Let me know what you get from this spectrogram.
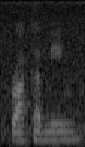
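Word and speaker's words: רחמים: And in Hebrew, that word is uh rakhamim. I hope I'm pronouncing it correctly. I know the emphasis is on the last part, rakhamim.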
